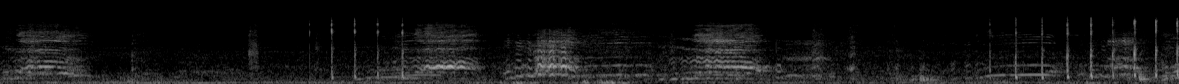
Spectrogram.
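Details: Sirohi goats, bucks and does at a goat farm, bleating repeatedly: several loud, wavering, nasal bleats with rich harmonics, each about a second long, mixed with sharp clicks and knocks from the farm.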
